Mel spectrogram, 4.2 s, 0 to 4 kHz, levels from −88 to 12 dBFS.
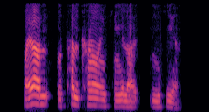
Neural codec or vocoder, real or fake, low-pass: codec, 44.1 kHz, 7.8 kbps, Pupu-Codec; fake; 3.6 kHz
